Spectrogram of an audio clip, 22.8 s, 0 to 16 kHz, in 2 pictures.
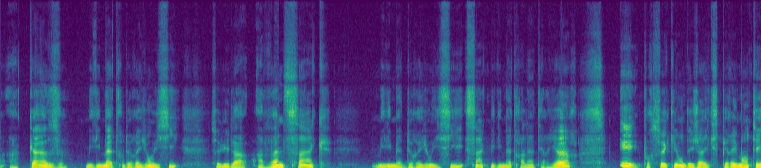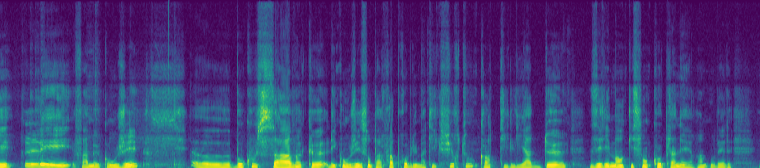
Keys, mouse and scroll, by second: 1.8 click, 3.8-5.2 drag, 8.4 click, 10.3-11.8 drag, 14.2-16.6 drag, 17.9 click, 22.1 click.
